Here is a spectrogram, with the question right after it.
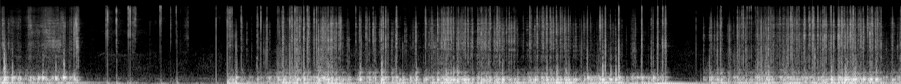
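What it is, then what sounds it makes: Metal microphone grille scratched. Long white acrylic nails on both hands scratch and tap the bare black metal mesh grille of a large USB condenser microphone with a hollow head. The result is a dense, boomy, rumbling scrape with heavy low end and little brightness, punctuated by soft irregular taps. It drops to a quiet lull between about one and two seconds and briefly pauses again near the seven-second mark.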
